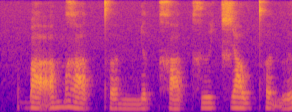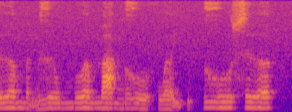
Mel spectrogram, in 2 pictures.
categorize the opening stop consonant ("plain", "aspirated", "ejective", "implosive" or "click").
implosive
